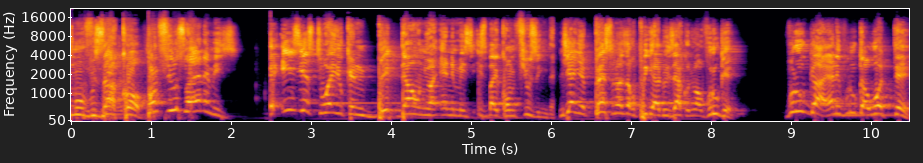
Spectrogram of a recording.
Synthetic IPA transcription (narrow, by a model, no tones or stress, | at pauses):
muvuzakɔkɔ̃ɱfjuzjɔaɛnɛmiz | ðəʔiziɛstwejjukɛ̃nbik̚dãw̃njɔaʔɛnɛmizizbajkɔ̃ɱfjuzĩŋðɛ̃mndiaiɲɛpɛsɔnawɛzakupiɡaaɗuizakɔniwavuɾuɡɛ | vuɾuɡajanivuɾuɡawɔtɛ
